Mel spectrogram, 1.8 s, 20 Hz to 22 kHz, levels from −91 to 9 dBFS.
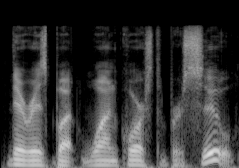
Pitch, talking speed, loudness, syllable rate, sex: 110 Hz, 235 wpm, -17 LUFS, 6.5 syllables/s, male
